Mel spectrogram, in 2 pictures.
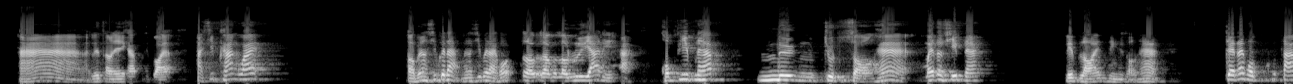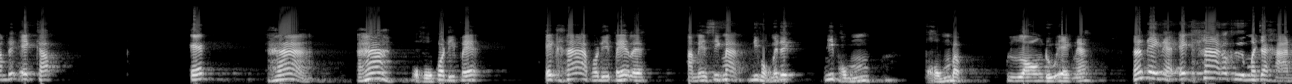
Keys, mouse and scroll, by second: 7.8 1, 8.4 2, 9.3 5, 10.4 Return, 11.2 middle click, 12.2 middle click, 14.8 x, 15.4 5, 15.6 Return, 16.4 Return, 17.6 middle click, 17.6-19.6 scroll up 5, 18.1 middle click, 22.3-22.8 scroll down 2.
